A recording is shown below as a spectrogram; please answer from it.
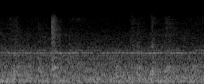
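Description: Steady background noise of a tournament playing hall, with a constant faint high whine, and a couple of soft clicks about half a second and a second and a half in.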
